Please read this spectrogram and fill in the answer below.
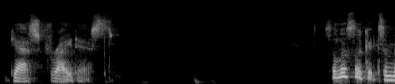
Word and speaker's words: gastritis: vowel so for example if it's gastritis you would not say gastro itis you would take this vowel off because the next the suffix already starts with the vowel we don't usually like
